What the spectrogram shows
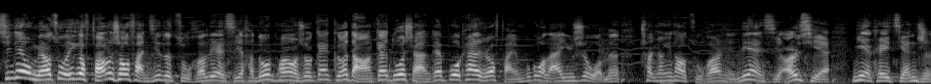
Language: Chinese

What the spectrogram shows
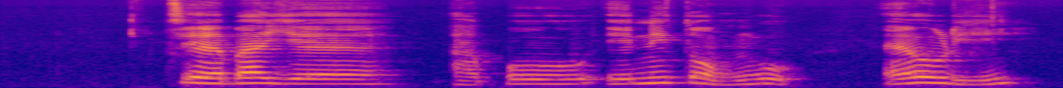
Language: Yoruba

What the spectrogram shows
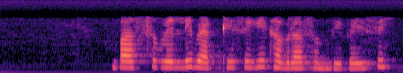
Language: Punjabi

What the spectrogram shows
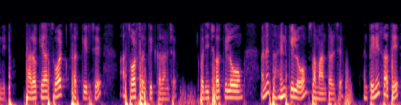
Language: Gujarati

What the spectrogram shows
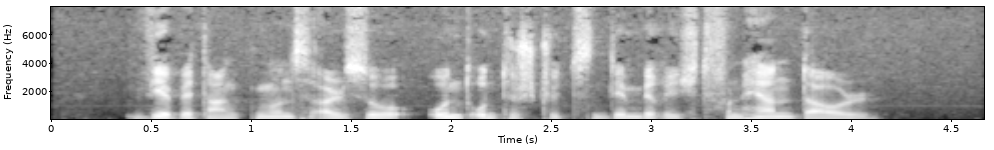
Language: German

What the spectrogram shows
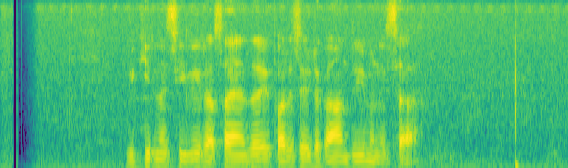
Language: Sinhala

